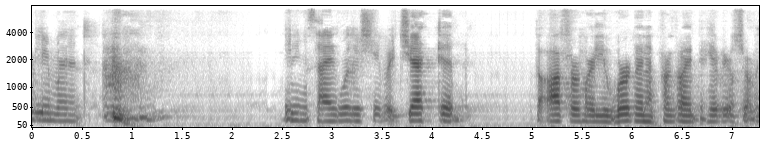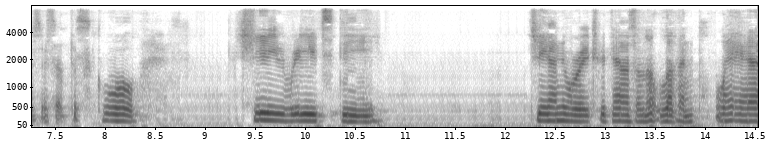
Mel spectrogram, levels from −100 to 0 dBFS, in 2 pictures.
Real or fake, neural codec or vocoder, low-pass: fake; codec, 16 kHz in and 24 kHz out, 0.6 kbps, FireRedTTS-2 codec; 7.2 kHz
